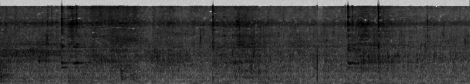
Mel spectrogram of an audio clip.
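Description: Marinated chicken pieces sizzling as they fry in hot oil in a kadai, the first side browning, with a spatula now and then scraping and clicking against the pan.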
